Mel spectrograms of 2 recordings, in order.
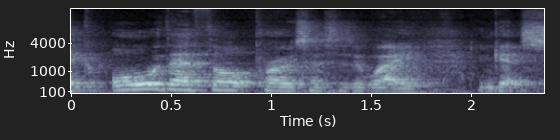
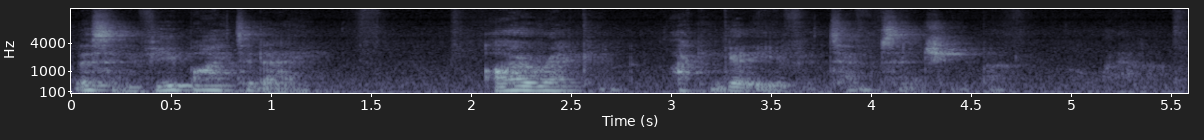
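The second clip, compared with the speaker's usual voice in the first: dropped, hushed, confidential near-whisper; 13 dB quieter than usual. Giving phone sales tips, showing how to make an offer, lowered voice. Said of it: "just to lower that voice a little bit".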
